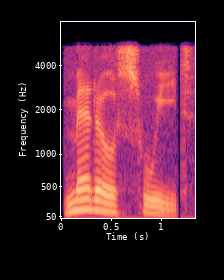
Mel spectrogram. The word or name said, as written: meadowsweet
